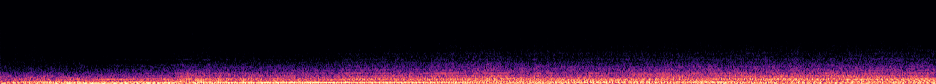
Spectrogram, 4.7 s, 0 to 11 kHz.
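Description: Jaguar F-Type SVR's supercharged 5.0-litre V8 accelerating with the active exhaust valves open, the engine note climbing steadily in pitch as it pulls, after a quick step up about a second in.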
